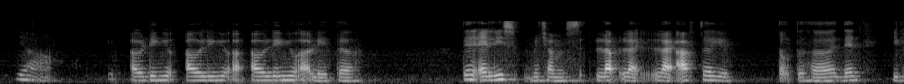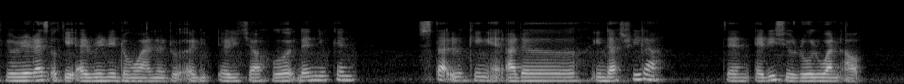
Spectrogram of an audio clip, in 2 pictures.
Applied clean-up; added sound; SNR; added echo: none; none; none; none.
